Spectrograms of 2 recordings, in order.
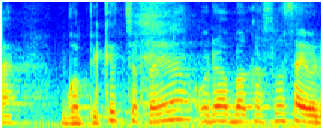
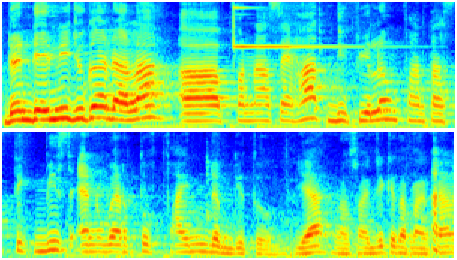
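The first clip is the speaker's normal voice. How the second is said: usual speaking voice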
